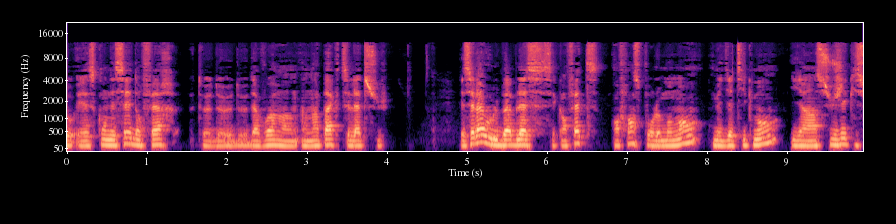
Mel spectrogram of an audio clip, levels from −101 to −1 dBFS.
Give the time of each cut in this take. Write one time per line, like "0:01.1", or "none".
none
